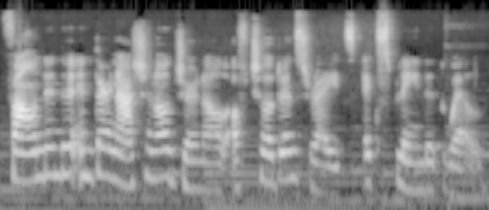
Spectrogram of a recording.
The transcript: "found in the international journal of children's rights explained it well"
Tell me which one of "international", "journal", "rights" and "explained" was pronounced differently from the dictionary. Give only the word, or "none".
none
